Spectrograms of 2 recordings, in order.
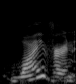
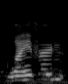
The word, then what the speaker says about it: wyvern: And about 20 minutes in, a wyvern, and then I actually looked it up. It's pronounced either way. Wyvern or wyvern are both correct because this is important to me.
